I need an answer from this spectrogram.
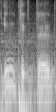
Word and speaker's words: induct: Induct, INDUCT. It has got a beautiful pronunciation. Induct. Intact. Induct. Induct. Induct. Accent for second syllable.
